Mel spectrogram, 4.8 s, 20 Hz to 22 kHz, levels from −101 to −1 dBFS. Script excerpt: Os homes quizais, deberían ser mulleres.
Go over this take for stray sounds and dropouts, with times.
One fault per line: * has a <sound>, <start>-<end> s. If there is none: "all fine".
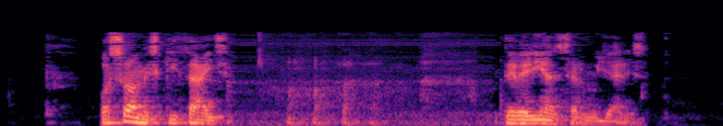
* has a laugh, 1.7-3.3 s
